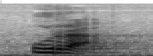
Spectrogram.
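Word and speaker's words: ура: pronounce it uh well uh in the right pronunciation I mean Ur Ura Ura okay good morning your Excellency thank you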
